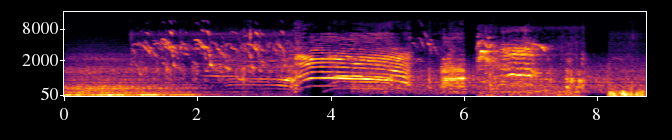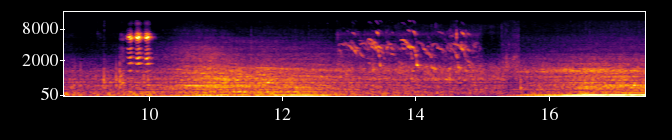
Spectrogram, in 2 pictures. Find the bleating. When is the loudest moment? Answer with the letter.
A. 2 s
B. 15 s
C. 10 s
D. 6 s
C.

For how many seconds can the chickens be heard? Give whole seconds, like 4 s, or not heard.
5 s.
